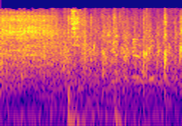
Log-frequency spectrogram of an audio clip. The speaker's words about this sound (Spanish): Es de la puerta de la Capilla de la Estrella.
